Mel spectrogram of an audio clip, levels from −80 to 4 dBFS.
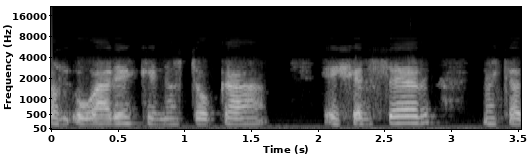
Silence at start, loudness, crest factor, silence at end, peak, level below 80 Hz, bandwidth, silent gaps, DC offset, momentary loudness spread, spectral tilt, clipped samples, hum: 0 s; -23 LUFS; 18 dB; 0 s; -6 dBFS; -56 dBFS; 8 kHz; none; under 0.1%; 15 LU; -5.5 dB/octave; under 0.1%; none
